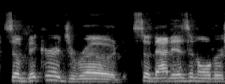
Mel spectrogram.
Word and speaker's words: Vicarage Road: Yeah, so with Vicarage Road, am I pronouncing that right, or are there too many? – That is correct, yeah. Vicarage Road, yes.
